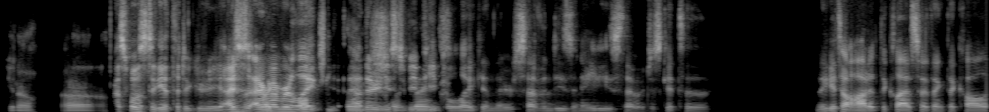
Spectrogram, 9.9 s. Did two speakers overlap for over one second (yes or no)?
yes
